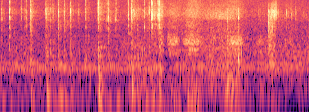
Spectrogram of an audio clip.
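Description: Computer keyboard typing as a web address is entered: many quick, irregular keystrokes, fairly quiet, with short pauses between bursts and no voices.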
